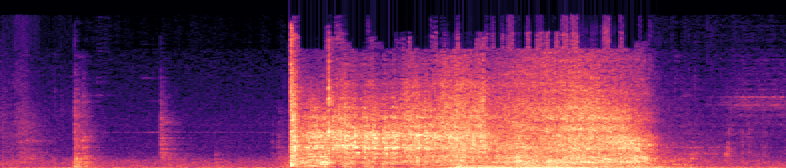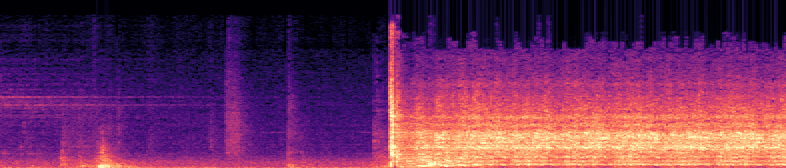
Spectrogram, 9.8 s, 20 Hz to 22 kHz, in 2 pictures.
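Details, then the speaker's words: Holley-carbureted engine after replacing an oversized 9.5 power valve that flooded it with a slower one; bursts of cranking while the empty float bowl fills, then catches and holds a strong steady idle, now about 1200–1300 rpm versus normal 900. "Okay, well that went pretty good. Started up pretty good there. Seems like the idle is up a little high now."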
